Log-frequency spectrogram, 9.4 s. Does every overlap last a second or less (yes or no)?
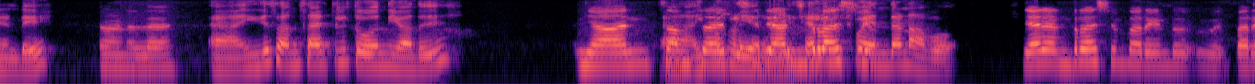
no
